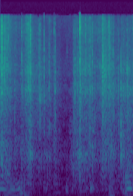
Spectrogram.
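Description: Crinkling and rustling of paper and a cardboard sneaker box being handled, in short irregular bursts.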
